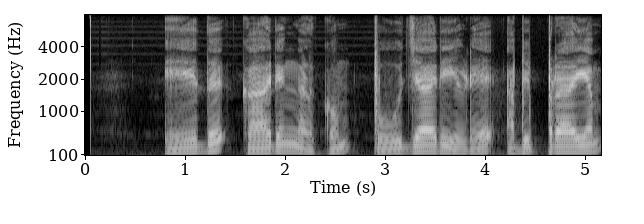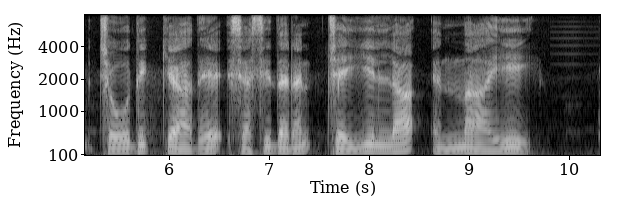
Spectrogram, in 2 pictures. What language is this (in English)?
Malayalam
